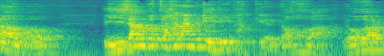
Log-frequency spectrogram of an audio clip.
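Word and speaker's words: יהוה: 여호와로 바뀌었는데 그 여호와라고 하는 이름이 독일 사람들은 예호바라고도 읽어요. 예호바라고도 읽고 우리 여호와라고 읽고 또 요 근간에는 다 틀렸다. 그 말이 틀렸고 야훼가 맞다. 이렇게 학자들마다 주장하는 게 달라요.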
